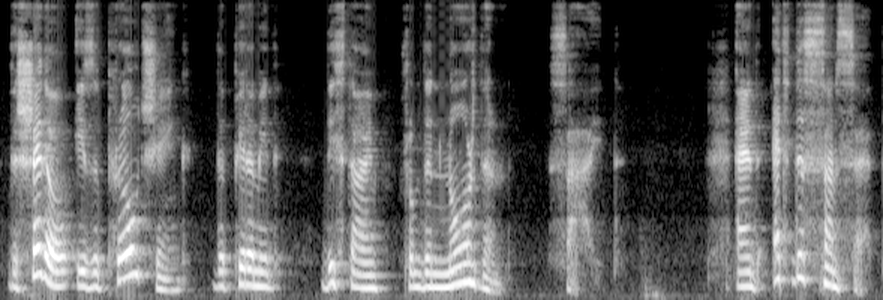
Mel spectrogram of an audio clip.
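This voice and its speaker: A man delivering a scripted documentary presentation in deliberate, emphatic phrases broken by pauses. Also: a little high. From Bosnia.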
